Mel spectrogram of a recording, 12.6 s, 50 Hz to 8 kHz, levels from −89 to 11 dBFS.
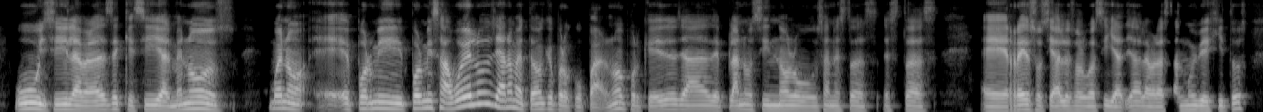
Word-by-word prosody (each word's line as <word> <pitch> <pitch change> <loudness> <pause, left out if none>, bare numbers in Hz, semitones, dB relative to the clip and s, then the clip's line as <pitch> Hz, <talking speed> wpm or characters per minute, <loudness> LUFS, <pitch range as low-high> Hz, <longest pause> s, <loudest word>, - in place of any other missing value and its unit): Uy, 150 -1 +5
sí, 135 +1 +1
la 125 -2 +5
verdad 120 +2 +4
es 130 - -5
de 150 - 0
que 120 -5 -7
sí, 130 +2 0
al 115 - +5
menos, 140 0 +1 0.3
bueno, 160 -5 +1
eh, - - -4
por 155 -1 0
mi 160 -2 +2
por 165 +3 +2
mis 180 0 -1
abuelos 240 - +4
ya 190 -6 +3
no 200 - 0
me 160 -4 +1
tengo 140 +3 0
que 150 0 -3
preocupar, 110 -6 -3
¿no? 160 0 -1
Porque 115 -1 -4
ellos 135 +1 -2
ya 125 -1 -1
de 120 -1 -2
plano 125 +2 -2
sí 125 0 -4
no 125 0 0
lo 120 -1 +1
usan 115 +2 -5
estas 115 -1 -7
estas, 115 0 -6 0.4
eh, 110 -1 +1
redes 130 +2 +3
sociales 115 -1 -1
o - - -4
algo 115 - -1
así, 115 +2 -4
ya 105 -2 0
ya 120 0 -3
la 115 -1 -1
verdad 105 0 0
están 115 +1 -7
muy 125 - -1
viejitos. 120 +7 -3
125 Hz, 230 wpm, -21 LUFS, 115-150 Hz, 0.4 s, Uy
